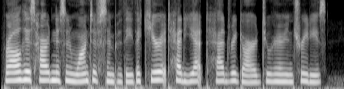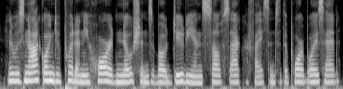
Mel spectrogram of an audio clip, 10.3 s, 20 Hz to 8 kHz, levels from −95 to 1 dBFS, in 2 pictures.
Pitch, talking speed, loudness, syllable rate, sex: 200 Hz, 210 wpm, -18 LUFS, 5.4 syllables/s, female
